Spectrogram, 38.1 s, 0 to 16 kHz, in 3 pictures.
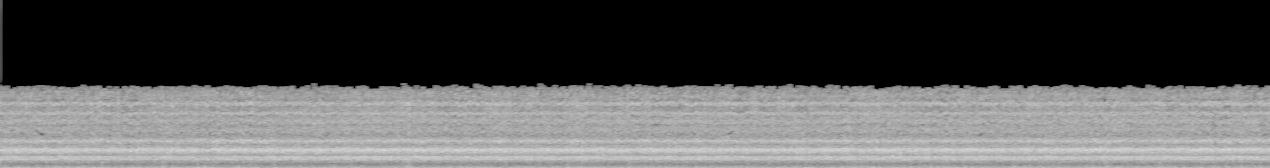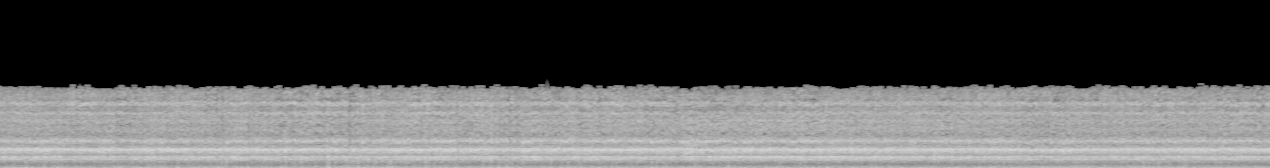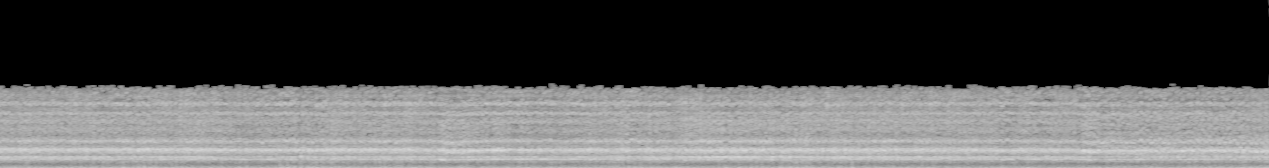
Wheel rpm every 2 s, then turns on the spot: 230, 230, 230, 230, 230, 230, 230, 230, 230, 230, 230, 230, 230, 230, 230, 230, 230, 230, 200.
none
